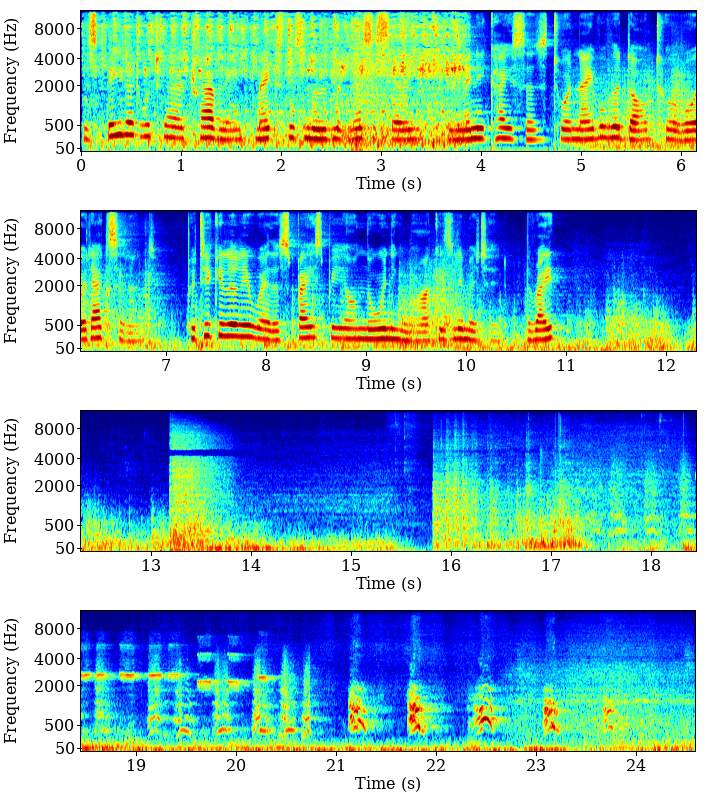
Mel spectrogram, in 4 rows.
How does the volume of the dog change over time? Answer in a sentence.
The loudness of the dog goes up.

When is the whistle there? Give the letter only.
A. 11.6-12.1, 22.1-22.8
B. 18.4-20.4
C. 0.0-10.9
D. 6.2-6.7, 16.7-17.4
B.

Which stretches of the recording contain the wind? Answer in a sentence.
The wind can be heard from 4.7 to 24.5 s.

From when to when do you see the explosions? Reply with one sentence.
The explosions can be heard from 2.6 to 3.1 s and from 13.2 to 13.8 s.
